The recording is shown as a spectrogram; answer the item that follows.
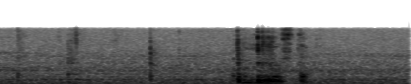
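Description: Quiet handling noise of small tools and parts on a workbench during soldering: a few faint clicks and taps, then a short, louder clatter about two and a half seconds in.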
